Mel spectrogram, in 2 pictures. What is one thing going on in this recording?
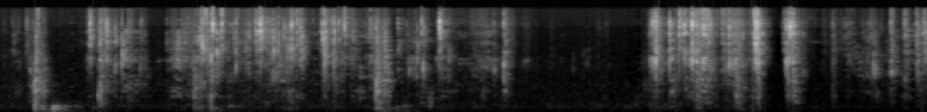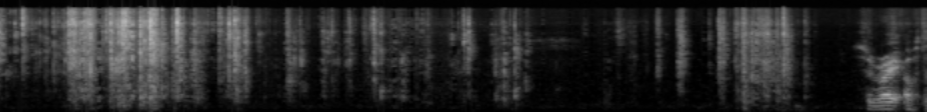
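Packaging crinkles and rustles in a man's hands.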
